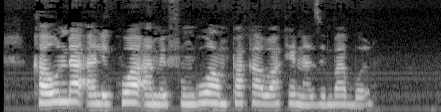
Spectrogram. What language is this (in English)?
Swahili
